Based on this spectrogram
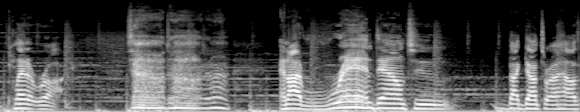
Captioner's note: humming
